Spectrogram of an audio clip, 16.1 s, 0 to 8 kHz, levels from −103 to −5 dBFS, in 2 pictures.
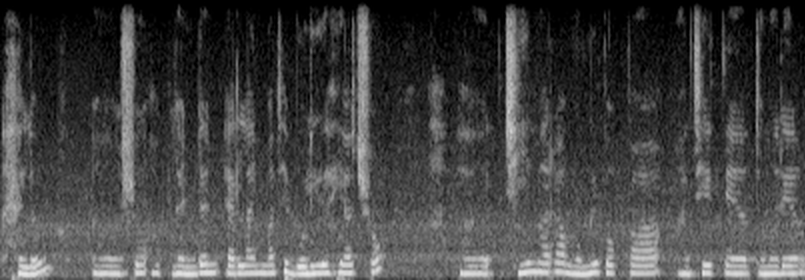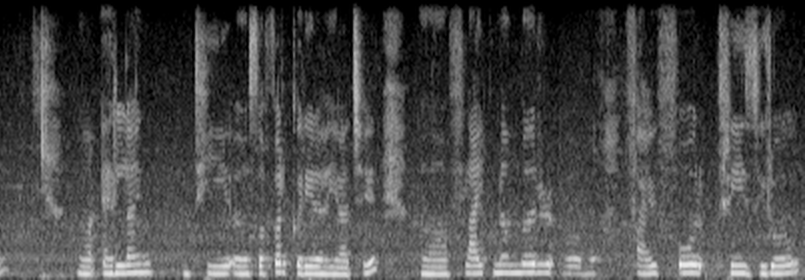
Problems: none marked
